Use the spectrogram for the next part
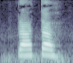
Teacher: तो इनको 2 बिंदु के रूप में अक्षरों के आगे, शब्दों के बीच और अंत में लगाए तो इनका उच्चारण आधे हा की भांति होता है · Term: विसर्ग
